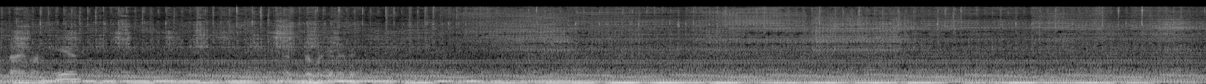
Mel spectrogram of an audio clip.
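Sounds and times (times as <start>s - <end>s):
stone rubbing on grinding wheel: 0.0s - 9.5s
grinding machine motor humming: 0.0s - 12.0s.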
